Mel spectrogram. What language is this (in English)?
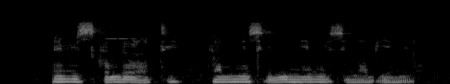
Kinyarwanda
